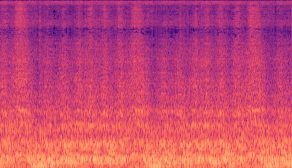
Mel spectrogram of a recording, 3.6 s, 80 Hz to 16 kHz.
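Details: Starter cranks the long-dormant diesel machine in neutral, unrun for 23 years, in slow uneven pulses trying to move fuel after a fuel line fitting was replaced, but it never fires; suspected clog in fuel delivery.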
